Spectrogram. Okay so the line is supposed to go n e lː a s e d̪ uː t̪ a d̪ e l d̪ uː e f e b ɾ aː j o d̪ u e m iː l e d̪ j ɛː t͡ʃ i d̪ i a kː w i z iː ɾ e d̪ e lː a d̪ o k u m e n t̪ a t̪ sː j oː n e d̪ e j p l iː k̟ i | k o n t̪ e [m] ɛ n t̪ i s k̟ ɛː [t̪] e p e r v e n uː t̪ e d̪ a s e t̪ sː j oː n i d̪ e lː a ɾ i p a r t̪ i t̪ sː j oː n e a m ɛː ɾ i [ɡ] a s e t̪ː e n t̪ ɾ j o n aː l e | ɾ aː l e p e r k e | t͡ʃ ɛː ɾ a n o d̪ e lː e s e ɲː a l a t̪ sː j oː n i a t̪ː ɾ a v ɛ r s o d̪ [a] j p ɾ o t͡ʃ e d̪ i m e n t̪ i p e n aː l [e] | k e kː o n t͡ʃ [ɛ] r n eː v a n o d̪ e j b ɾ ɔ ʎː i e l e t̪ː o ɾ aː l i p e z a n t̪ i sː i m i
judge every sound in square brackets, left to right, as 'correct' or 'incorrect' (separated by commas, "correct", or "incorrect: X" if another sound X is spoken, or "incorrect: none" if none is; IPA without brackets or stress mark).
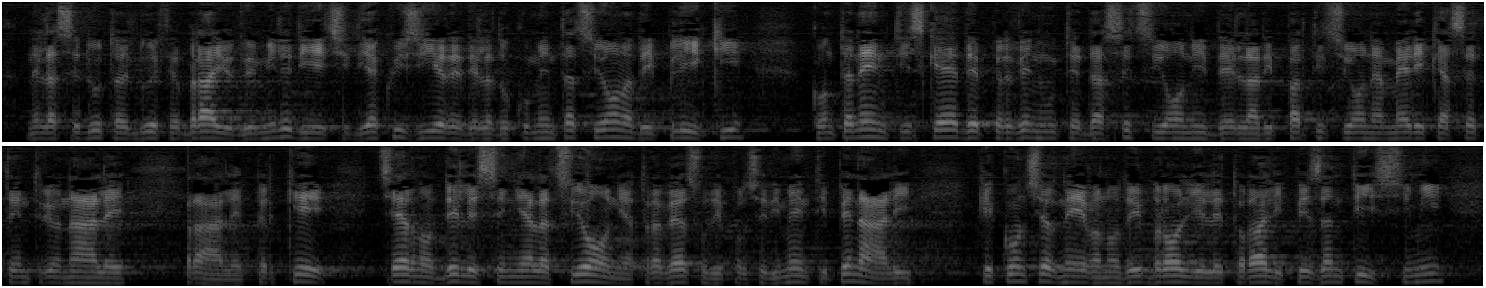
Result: incorrect: n, incorrect: d̪, incorrect: k, incorrect: e, incorrect: i, incorrect: e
